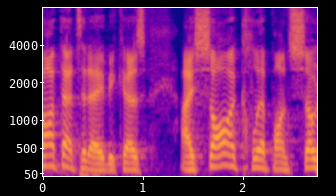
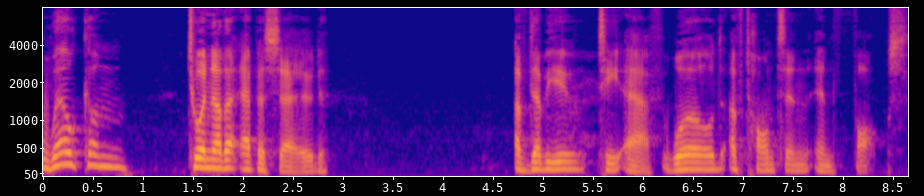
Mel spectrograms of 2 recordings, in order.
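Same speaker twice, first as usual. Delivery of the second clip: slow, put-on British accent, like a show host. Host opening another episode of the show in a put-on British accent. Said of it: "I think I'm nailing the British accent here".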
